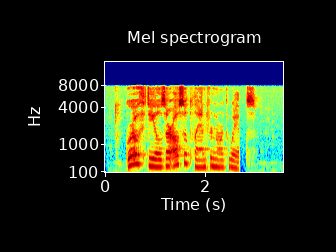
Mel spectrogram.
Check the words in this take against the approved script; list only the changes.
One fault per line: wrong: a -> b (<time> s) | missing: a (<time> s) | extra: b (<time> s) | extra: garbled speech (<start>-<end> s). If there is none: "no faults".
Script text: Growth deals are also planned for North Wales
no faults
